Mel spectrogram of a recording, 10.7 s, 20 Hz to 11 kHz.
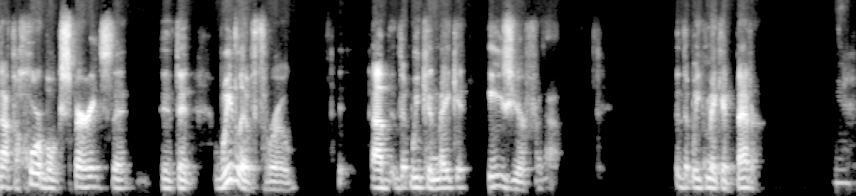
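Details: adult man who stutters, active in stuttering support community for over 25 years; stuttering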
